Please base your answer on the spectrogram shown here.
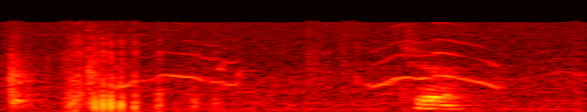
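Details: Domestic cat meowing while being stroked, one of several cats; two drawn-out meows, the first falling then leveling, the second rising and bending down, with soft rustling and handling noises at the start.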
